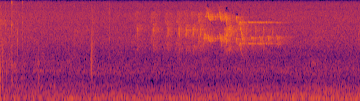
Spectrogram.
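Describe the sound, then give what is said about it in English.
A Baltimore oriole sings a short series of clear, whistled notes midway through, fairly faint over a steady low rumble, with one sharp click just before. “That's the Baltimore Oriole.”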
